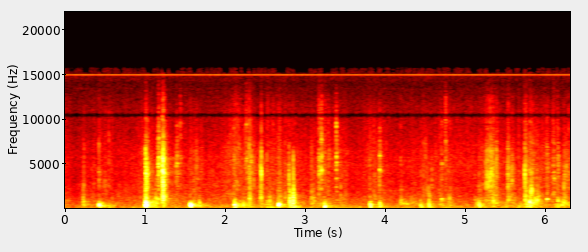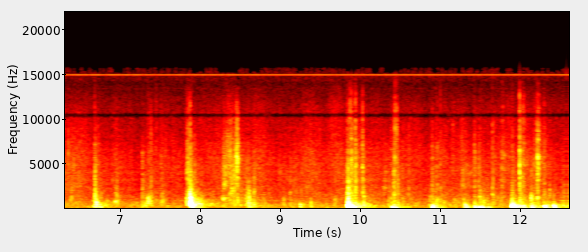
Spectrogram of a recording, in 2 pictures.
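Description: Several people's footsteps going up a staircase and across a landing, a run of uneven knocks and taps, with two louder thumps about two-thirds of the way in and near the end.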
